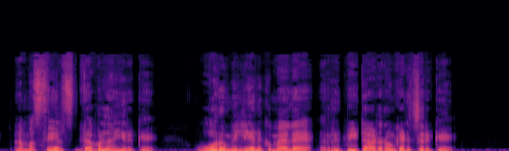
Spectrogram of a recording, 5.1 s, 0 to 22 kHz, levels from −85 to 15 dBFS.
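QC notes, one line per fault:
throughout: Vorbis compression, likely at a low bitrate around 32 kbps; the coarse treble quantisation leaves the speech plainly hissy and grainy, with roughened tone and blurred consonant attacks, and nothing is left above about 14.2 kHz because the encoder lowered its cut-off.
2.63–2.67 s: pre-echo; a sharp attack landed late in a transform block, so quantisation noise sized for the loud onset spread back across the quiet stretch before it, giving a short hiss about 36 ms ahead of the attack and a softened, smeared onset.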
